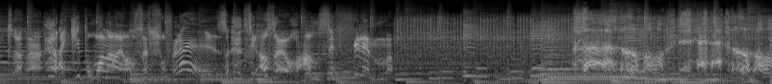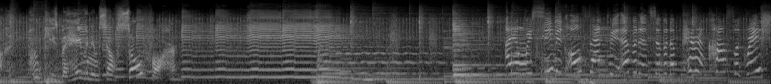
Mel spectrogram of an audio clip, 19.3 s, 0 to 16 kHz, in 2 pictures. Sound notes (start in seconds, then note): 7.1 laughing; 13.8 sniffing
